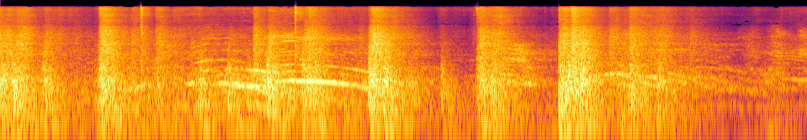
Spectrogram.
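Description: Bodies slam onto a wrestling mat with loud thuds.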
